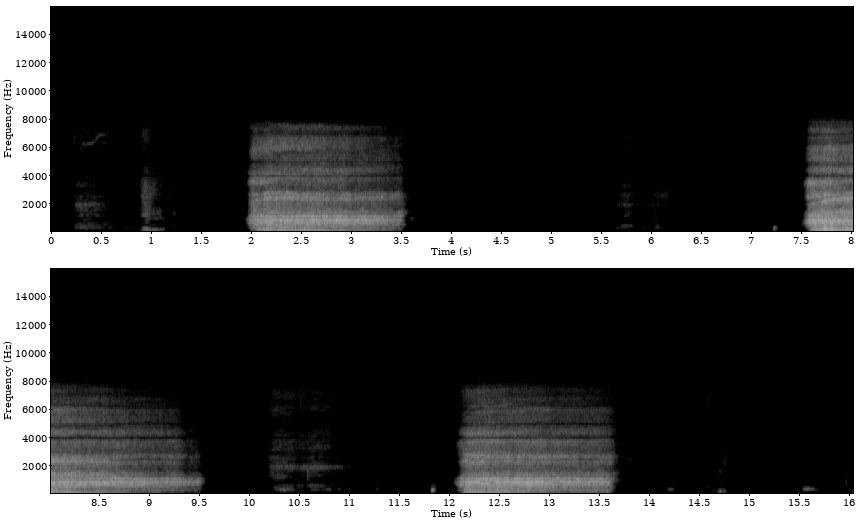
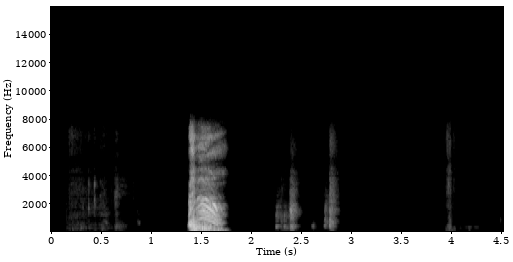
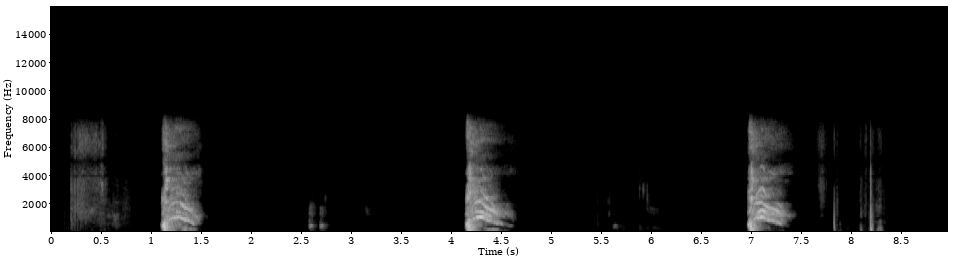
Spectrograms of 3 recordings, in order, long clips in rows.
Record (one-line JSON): {"exhalation_length": "16.0 s", "exhalation_amplitude": 4683, "exhalation_signal_mean_std_ratio": 0.45, "cough_length": "4.5 s", "cough_amplitude": 19788, "cough_signal_mean_std_ratio": 0.22, "three_cough_length": "9.0 s", "three_cough_amplitude": 15790, "three_cough_signal_mean_std_ratio": 0.26, "survey_phase": "beta (2021-08-13 to 2022-03-07)", "age": "45-64", "gender": "Male", "wearing_mask": "No", "symptom_none": true, "smoker_status": "Never smoked", "respiratory_condition_asthma": false, "respiratory_condition_other": false, "recruitment_source": "REACT", "submission_delay": "3 days", "covid_test_result": "Negative", "covid_test_method": "RT-qPCR", "influenza_a_test_result": "Negative", "influenza_b_test_result": "Negative"}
